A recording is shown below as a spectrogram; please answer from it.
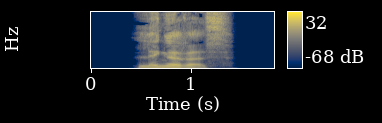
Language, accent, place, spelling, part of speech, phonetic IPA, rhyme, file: German, Germany, Berlin, längeres, adjective, [ˈlɛŋəʁəs], -ɛŋəʁəs, De-längeres.ogg
- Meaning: strong/mixed nominative/accusative neuter singular comparative degree of lang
